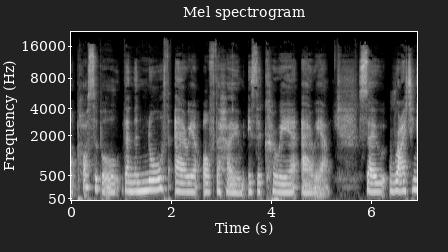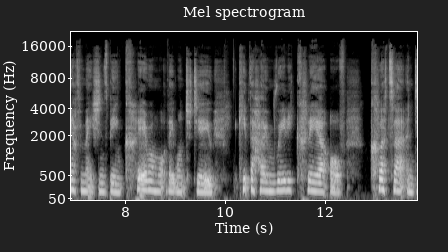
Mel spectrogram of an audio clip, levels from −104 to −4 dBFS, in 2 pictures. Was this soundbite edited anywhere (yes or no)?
no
